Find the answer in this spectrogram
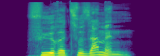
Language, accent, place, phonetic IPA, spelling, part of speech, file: German, Germany, Berlin, [ˌfyːʁə t͡suˈzamən], führe zusammen, verb, De-führe zusammen.ogg
- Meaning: inflection of zusammenführen: 1. first-person singular present 2. first/third-person singular subjunctive I 3. singular imperative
